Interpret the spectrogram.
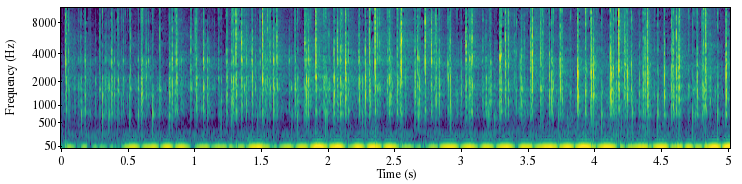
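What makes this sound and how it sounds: A hollow black plastic handheld game controller is held in both hands while its buttons are pressed and clicked with fingertips and thumbs. The result is a rapid, continuous run of short, bright plastic clicks and taps that die away almost instantly, growing slightly louder after the first second and staying busy to the end.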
